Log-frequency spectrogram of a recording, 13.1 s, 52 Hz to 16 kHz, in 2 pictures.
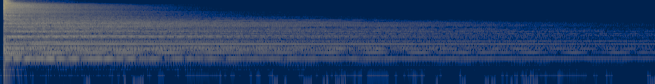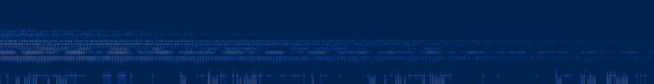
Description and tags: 20" stagg sh ride recorded with h4n as overhead and a homemade kick mic.
ride, cymbal, h4n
